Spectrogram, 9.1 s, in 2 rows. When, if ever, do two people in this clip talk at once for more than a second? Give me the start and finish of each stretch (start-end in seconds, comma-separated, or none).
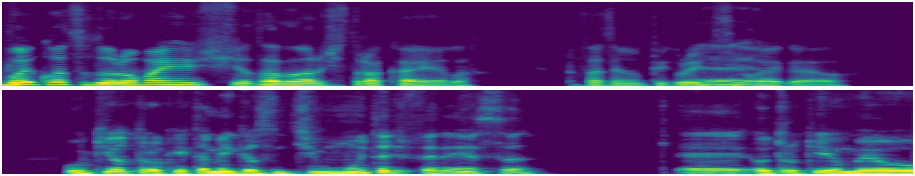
none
